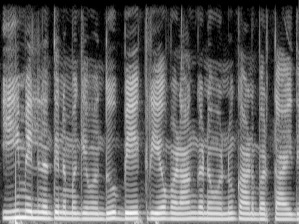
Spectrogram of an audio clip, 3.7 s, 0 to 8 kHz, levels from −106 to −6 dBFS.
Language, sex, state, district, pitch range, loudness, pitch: Kannada, female, Karnataka, Bidar, 195-210 Hz, -16 LUFS, 200 Hz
